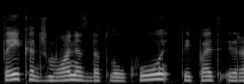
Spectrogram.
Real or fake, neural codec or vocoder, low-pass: real; none; 10.8 kHz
